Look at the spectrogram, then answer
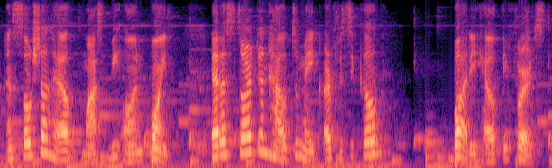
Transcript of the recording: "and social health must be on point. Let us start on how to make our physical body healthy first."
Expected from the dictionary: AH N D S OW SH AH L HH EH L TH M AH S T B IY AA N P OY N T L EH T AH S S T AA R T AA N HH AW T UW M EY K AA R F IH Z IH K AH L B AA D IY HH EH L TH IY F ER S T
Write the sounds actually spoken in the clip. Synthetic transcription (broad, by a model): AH N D S OW SH AH L HH EH L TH M AH S T B IY AA N P OY N T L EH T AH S S T AA R T AA N HH AW T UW M EY K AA W F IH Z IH K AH L B AA D IY HH EH L TH IY F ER S T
